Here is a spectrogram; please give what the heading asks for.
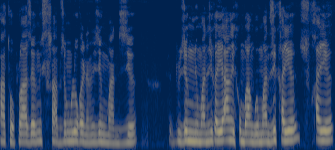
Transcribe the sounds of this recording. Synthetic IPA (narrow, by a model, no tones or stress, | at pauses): atʰɔpʰlazɯŋsɾap̚zɯŋlɔkajnanɯzɯŋmanziɯ | zɯŋnɯmanzikʰajɯaŋikʰɯmbaŋbɯmanzikʰajɯsu̥kʰajɯ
